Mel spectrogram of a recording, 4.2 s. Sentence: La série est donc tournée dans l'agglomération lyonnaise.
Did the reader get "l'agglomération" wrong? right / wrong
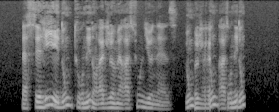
right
